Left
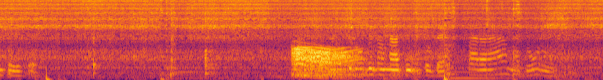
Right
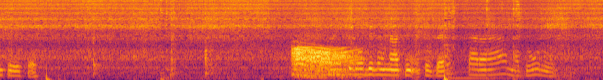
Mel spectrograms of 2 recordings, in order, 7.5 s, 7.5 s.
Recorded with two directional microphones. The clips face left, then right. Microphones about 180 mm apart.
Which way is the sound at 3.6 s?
Centre (ahead or behind).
